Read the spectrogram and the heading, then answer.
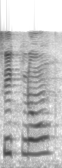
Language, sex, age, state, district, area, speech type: Nepali, female, 18-30, West Bengal, Darjeeling, rural, read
